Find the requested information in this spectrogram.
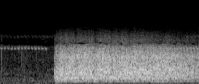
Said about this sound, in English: Open fire!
